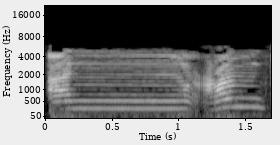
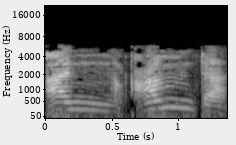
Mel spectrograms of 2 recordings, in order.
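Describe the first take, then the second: First: The n sound is blurred and hidden in nasalization. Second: The n sound is pronounced clearly and distinctly. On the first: The speaker calls it wrong. "وی ڈونٹ سے انعمت" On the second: The speaker calls it right. "کیوں ہم اظہار کر رہے ہیں؟"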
